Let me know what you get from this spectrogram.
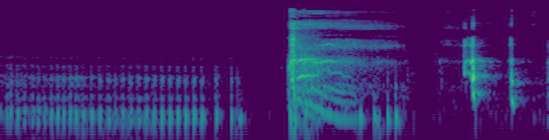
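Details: Slider the dog waking in the morning: soft rhythmic snuffling breaths, then a loud breathy yawn sliding downward, followed by a sharp sneeze and a few short snorts, indoors.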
